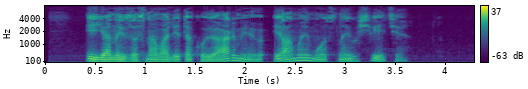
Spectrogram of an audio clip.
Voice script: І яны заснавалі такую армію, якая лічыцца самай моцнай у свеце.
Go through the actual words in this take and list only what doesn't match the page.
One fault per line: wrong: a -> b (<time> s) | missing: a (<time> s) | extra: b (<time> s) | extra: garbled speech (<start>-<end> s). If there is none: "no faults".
missing: якая лічыцца (2.1 s)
